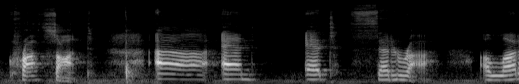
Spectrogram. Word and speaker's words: croissant: to do i don't but you could say croissant with a kw sound croissant um but anyway many americans are not sure about how to pronounce that so it's actually very simple croissant uh and etc a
